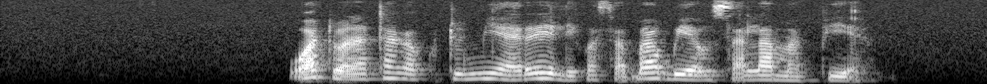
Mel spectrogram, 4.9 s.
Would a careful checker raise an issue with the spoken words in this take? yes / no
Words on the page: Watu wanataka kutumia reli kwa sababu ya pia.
yes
